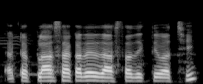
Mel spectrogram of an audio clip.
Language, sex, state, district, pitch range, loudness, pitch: Bengali, male, West Bengal, Jalpaiguri, 160-180 Hz, -14 LUFS, 170 Hz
